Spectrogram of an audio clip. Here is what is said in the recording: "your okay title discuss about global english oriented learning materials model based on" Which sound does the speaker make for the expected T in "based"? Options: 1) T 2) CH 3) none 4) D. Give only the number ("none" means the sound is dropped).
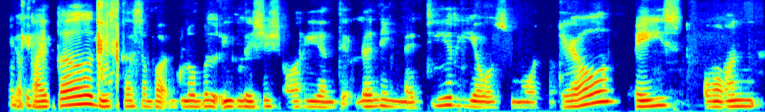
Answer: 1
